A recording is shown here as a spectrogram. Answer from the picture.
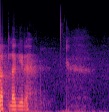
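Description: A man's speaking voice trailing off in the first half-second, then a pause holding a single sharp click and a faint soft hiss.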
